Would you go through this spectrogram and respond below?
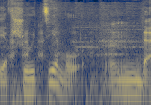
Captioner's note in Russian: смешок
